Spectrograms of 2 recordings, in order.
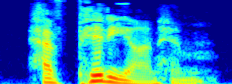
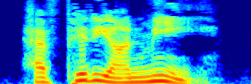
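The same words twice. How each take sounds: First: Lower, grave entreaty; pleading. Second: Louder, raised reproachful plea; bitter reproach. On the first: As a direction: appeal firmly for someone else. Alyosha pleads for his brother. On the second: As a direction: throw the plea back bitterly. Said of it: "Katya said with bitter reproach". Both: A narrator's reading.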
